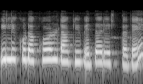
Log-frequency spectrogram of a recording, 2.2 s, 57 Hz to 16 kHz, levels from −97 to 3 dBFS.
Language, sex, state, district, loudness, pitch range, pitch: Kannada, female, Karnataka, Dakshina Kannada, -15 LUFS, 235-295 Hz, 260 Hz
